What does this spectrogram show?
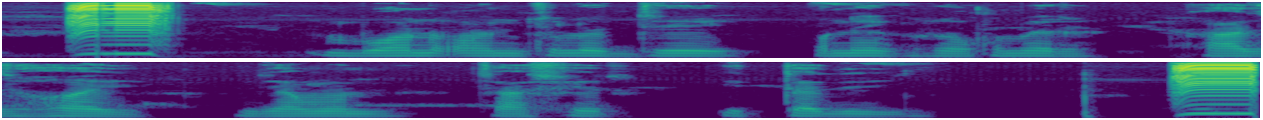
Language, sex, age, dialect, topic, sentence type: Bengali, male, 25-30, Northern/Varendri, agriculture, statement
